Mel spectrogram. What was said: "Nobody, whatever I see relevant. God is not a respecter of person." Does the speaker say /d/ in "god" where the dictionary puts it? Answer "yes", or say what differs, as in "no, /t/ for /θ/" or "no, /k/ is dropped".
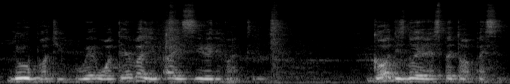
yes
